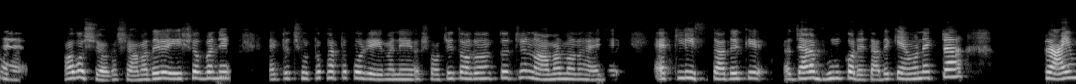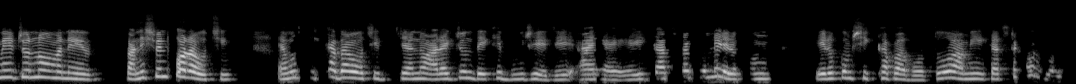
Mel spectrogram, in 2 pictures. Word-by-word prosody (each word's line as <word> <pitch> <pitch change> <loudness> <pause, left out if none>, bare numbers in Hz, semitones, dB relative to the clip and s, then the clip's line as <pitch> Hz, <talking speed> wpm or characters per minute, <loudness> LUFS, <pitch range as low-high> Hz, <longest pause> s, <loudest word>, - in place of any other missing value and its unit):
হ্যাঁ, 230 -6 -1 0.5
অবশ্যই, 295 -6 +2
অবশ্যই। 225 0 -5
আমাদের 235 +4 +2 0.2
এসব 285 +2 +1
মানে 290 0 +2 0.5
একটা 260 +3 -7
ছোটখাটো 295 +1 -2
করে 270 -3 +3 0.2
মানে 235 0 -1 0.3
সচেতনতার 270 +3 -1
জন্য 315 -3 -1
আমার 250 +2 +1
মনে 240 -1 -2
হয় 215 0 -2
যে 220 - -10 0.5
এটলিস্ট 270 0 -2
তাদেরকে 260 +3 +2 0.5
যারা 280 +2 +7
ভুল 275 +3 0
করে 280 -6 +5
তাদেরকে 245 +5 -1
এমন 265 +3 0
একটা 295 +4 +4 1.0
ক্রাইম 280 +1 +8
এর 330 - -2
জন্য 335 0 +1 0.2
মানে 280 -2 0 0.5
পানিশমেন্ট 300 +8 +1
করা 320 -4 +9
উচিত। 230 0 -9 0.5
এমন 295 +5 -1
শিক্ষা 300 +5 -3
দেওয়া 305 -1 +5
উচিত 265 -2 -8 0.2
যেন 260 0 +1 0.2
আরেকজন 255 +5 0
দেখে 245 +3 -2
বুঝে 245 +1 -4 0.2
যে 215 - -7 0.3
আয়হায়! 225 -3 -2 0.2
এই 240 - -4
কাজটা 275 +4 -1
করলে 325 +3 -5
এরকম, 245 0 -3 0.6
এরকম 265 +4 0
শিক্ষা 280 0 -5
পাবো। 225 -4 -2 0.2
তো - - -5 0.2
আমি 255 0 -3
এই 245 - -10
কাজটা 245 +7 -4
করবো 395 - -12
না। - - -19
265 Hz, 150 wpm, -21 LUFS, 245-295 Hz, 1.0 s, করা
